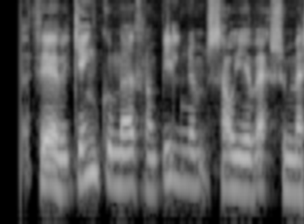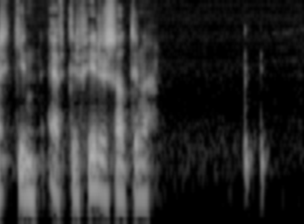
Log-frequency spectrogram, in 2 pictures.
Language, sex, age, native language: Icelandic, male, 40-49, Icelandic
